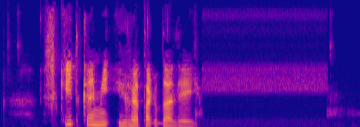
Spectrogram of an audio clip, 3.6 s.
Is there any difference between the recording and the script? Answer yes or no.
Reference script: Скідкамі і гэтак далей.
no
